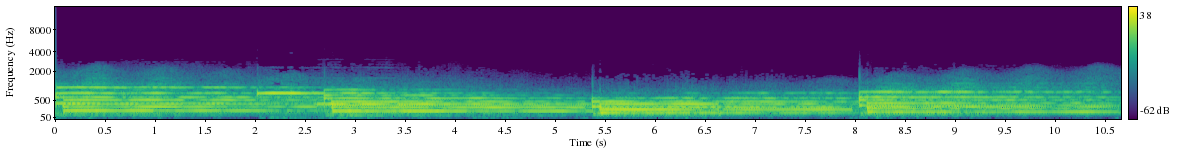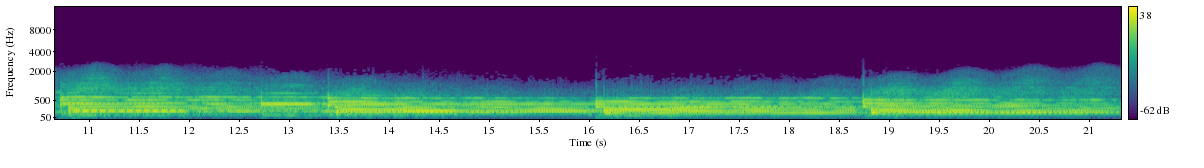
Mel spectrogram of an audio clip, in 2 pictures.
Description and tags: Some Loops (Pitched 01)
hop, piano, nice, funky, melodic, emotional, keys, trap, loops, untuned, minor, hip, lofi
